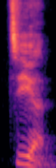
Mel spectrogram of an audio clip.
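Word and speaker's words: chair: तो यहां देखेंगे सी एच है तो च लिख दीजिए। ए आई आर है तो ए आर के रूप में उच्चारण करेंगे ना जी। तो हो जाएगा चेयर।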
